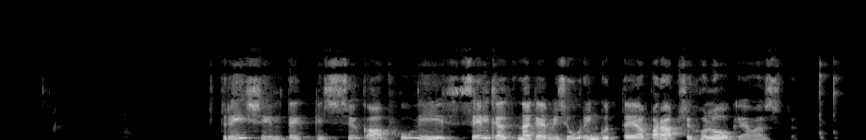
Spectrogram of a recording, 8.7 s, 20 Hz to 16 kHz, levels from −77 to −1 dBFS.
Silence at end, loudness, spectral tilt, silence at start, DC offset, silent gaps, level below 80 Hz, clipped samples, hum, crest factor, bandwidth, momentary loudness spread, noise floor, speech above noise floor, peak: 0.3 s; -20 LUFS; -4 dB/octave; 2.2 s; under 0.1%; none; -72 dBFS; under 0.1%; none; 20 dB; 9.8 kHz; 11 LU; under -90 dBFS; over 70 dB; -2 dBFS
